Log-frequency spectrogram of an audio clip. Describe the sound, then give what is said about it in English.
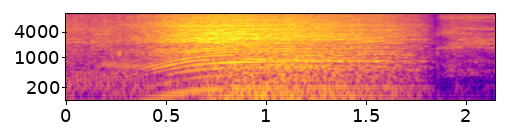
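A chainsaw is cranked with one arm and roars to life, its engine pitch sweeping upward as it revs hard and loud, then cuts off abruptly into near silence. “manages to get up off the ground, get the chainsaw up with one arm, and crank it right as the abomination crawls up to her”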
